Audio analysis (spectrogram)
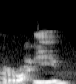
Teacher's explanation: Artinya alif lam tidak dibaca atau lamnya digugurkan, masuk ke huruf setelahnya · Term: alif lam syamsiyah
